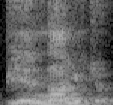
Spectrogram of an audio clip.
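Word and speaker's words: Việt Nam: 여러분들 베트남 하지만은 좀 더 원어에 가까운 발음은 비엔남이죠.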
